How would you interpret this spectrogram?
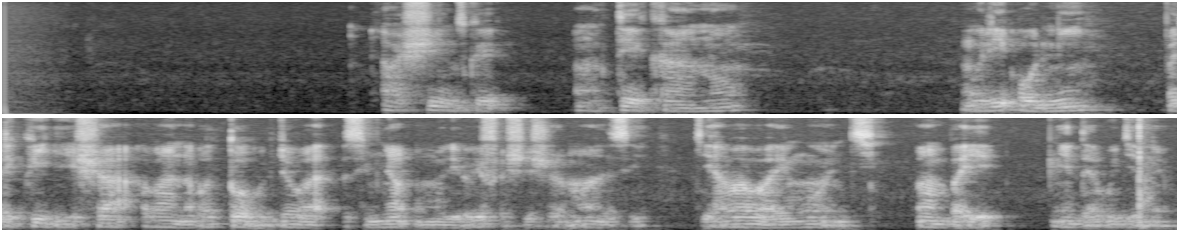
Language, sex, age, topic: Kinyarwanda, male, 18-24, government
